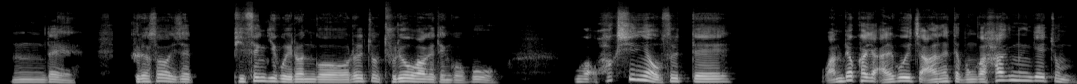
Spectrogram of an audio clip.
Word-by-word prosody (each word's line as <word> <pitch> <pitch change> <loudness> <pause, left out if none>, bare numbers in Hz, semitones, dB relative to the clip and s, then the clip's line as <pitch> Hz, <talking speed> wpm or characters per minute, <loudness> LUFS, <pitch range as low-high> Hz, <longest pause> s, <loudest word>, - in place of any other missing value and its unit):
음 110 0 -5
네. 115 -1 -2 0.7
그래서 135 +2 0
이제 120 0 -2 0.4
빚 135 - -1
생기고 150 -6 +1
이런 120 0 +2
거를 115 +4 +2
좀 145 -3 -5
두려워하게 130 -3 +3
된 105 -2 -4
거고 100 -2 -6 0.7
뭔가 125 +1 -6
확신이 205 +3 +2
없을 150 -5 +1
때 130 -1 +1 0.9
완벽하게 170 +3 +2
알고 130 +9 +2
있지 155 - 0
않을 130 +5 +1
때 135 - -1
뭔가 115 +2 -1
하는 190 +2 0
게 175 -1 +1
좀 120 - -7
130 Hz, 275 characters per minute, -23 LUFS, 115-150 Hz, 0.9 s, 두려워하게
